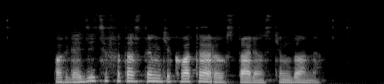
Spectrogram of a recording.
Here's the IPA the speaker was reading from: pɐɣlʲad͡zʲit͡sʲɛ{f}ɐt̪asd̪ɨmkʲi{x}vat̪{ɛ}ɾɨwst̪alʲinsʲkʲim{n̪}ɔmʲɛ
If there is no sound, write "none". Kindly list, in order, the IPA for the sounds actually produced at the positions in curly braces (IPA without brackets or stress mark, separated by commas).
f, k, ɛ, d̪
